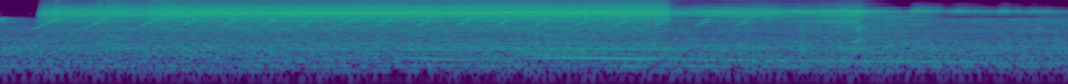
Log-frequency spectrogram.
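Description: Garden-hose spray nozzle at full pressure, a loud steady hiss of the water jet driving a fidget spinner; it cuts off about five seconds in, leaving a fainter high whir for a couple of seconds.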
